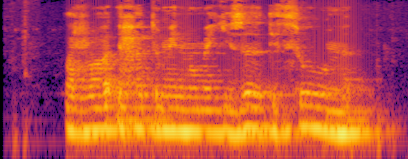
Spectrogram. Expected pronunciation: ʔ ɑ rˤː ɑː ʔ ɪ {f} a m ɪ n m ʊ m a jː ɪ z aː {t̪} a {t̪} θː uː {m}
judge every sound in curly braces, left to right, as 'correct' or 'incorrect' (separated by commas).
incorrect, correct, incorrect, correct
